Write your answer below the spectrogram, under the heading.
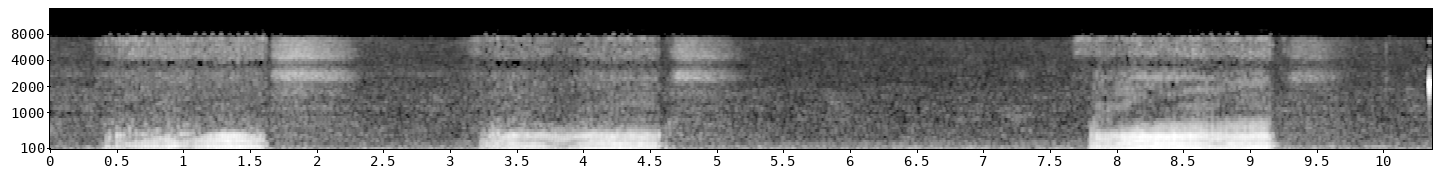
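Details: Sleeping French Bulldog gives three long, deep, droning snores, each lasting over a second, separated by quieter breathy exhales and pauses of roughly three seconds in a calm indoor setting.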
